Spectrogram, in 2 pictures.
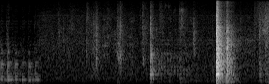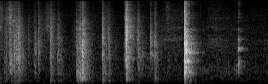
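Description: Kitchen cabinet doors opening and shutting and a bottle being handled: a series of separate knocks and clatters, the loudest about four seconds in and again about nine seconds in, ending with a short ringing clink.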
